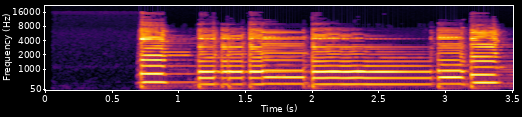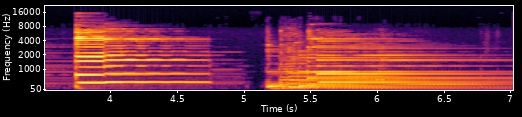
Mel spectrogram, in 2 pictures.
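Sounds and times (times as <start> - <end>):
funny country guitar ringtone: 0.7 - 7.0.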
